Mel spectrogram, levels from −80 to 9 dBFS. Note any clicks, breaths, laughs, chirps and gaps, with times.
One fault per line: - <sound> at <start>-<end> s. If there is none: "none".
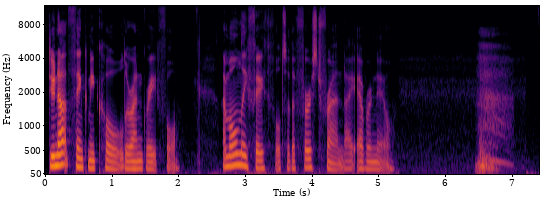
- sigh at 6.4-7.0 s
